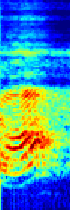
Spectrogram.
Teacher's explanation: दूसरे स्वर को यदि देखें तो वह स्वर है हमारा आ। यह दीर्घ स्वर है और विवृत पश्च कहलाता है, क्योंकि इसमें जीभ बिल्कुल पीछे रहती है।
